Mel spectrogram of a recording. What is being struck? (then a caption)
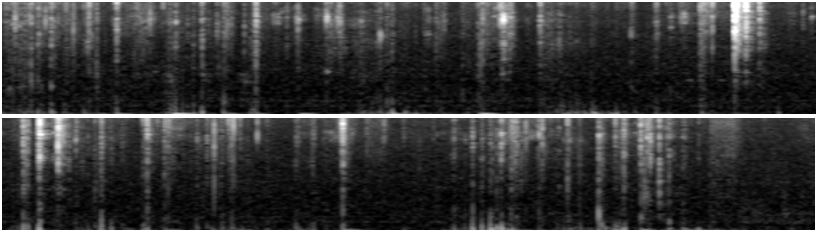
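Bar of soap. A utility knife blade scrapes and shaves thin flakes off the edge of a hand-sized, solid bar of dry light-blue soap held in the hand. Quick, crisp scraping strokes with brief bright ticks sit over a low, soft rumble, and each stroke dies away almost at once.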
